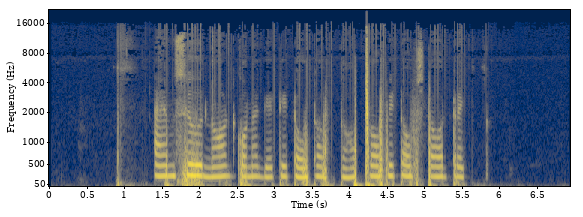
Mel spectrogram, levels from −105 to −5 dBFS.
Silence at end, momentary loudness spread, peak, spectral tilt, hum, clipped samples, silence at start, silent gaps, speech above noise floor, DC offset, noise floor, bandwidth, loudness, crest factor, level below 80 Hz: 1.4 s; 14 LU; 0 dBFS; -4.5 dB/octave; none; under 0.1%; 0.9 s; none; 51 dB; under 0.1%; -68 dBFS; 16.5 kHz; -18 LUFS; 20 dB; -30 dBFS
